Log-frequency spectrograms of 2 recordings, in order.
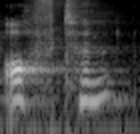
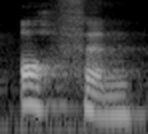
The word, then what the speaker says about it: often: You can pronounce the T often, that's perfectly acceptable, but perhaps a little old-fashioned. So most natives now say often without the T. They still spell it with the T, but pronounce it without.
